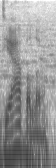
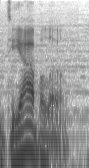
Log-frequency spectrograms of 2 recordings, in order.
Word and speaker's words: Diabolo: It's interesting, though, to notice that the message Ota tells us about uses the common mispronunciation in Diavolo, meaning devil, whereas it's normally meant to be Kramer Diabolo, the game that the shape is named after.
